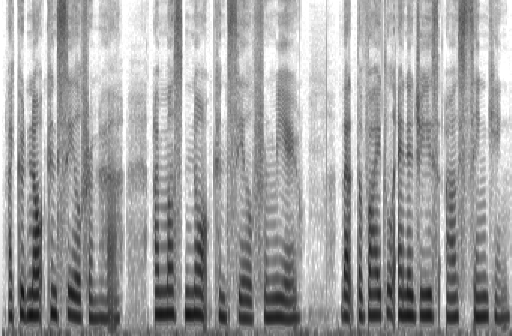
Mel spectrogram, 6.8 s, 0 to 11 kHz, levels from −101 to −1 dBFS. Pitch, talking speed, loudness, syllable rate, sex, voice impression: 200 Hz, 140 wpm, -18 LUFS, 4.4 syllables/s, female, very feminine, slightly adult-like, slightly soft, slightly calm, elegant, slightly sweet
